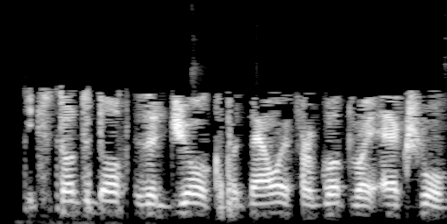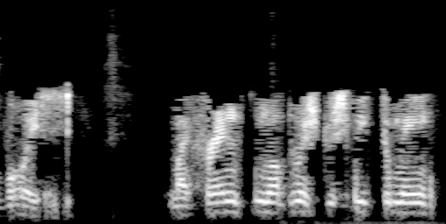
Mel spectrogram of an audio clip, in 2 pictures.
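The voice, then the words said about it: Fake bad Russian accent. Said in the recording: “this bad Russian accent ... He's faking it, obviously”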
